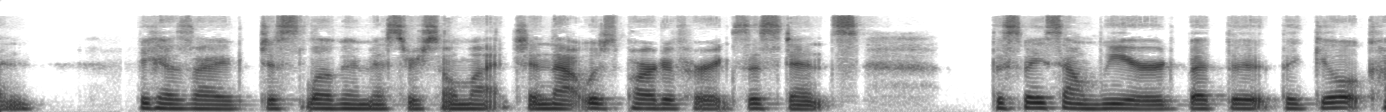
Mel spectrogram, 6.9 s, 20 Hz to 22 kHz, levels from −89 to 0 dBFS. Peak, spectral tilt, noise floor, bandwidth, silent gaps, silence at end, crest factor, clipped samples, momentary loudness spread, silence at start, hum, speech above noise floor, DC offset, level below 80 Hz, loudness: -2 dBFS; -5 dB/octave; -58 dBFS; 12.5 kHz; none; 0 s; 18 dB; under 0.1%; 7 LU; 0 s; none; 39 dB; under 0.1%; -60 dBFS; -19 LUFS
